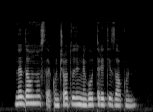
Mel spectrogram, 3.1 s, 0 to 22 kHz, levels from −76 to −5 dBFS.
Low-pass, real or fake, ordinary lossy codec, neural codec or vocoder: 10.8 kHz; real; none; none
